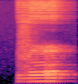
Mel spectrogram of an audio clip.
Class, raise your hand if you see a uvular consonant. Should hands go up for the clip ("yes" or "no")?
no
